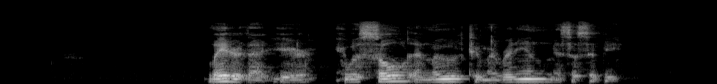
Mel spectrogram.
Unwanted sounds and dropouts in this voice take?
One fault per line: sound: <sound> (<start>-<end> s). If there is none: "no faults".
no faults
